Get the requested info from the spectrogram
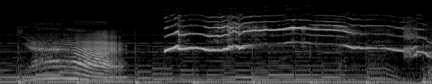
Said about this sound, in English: That is the most like joyous trilling baby sound. Yeah, he's making a big like watermelon grin as he does it.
